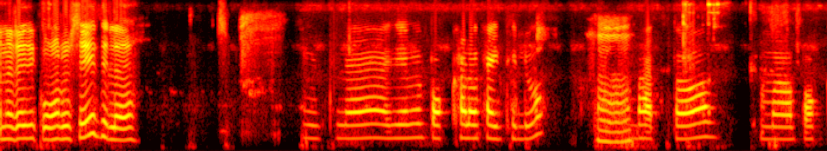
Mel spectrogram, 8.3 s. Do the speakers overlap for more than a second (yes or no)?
no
